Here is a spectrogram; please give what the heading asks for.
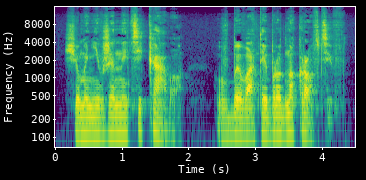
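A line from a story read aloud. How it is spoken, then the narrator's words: Calm remark. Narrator (Ukrainian): спокійно зауважив Редл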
